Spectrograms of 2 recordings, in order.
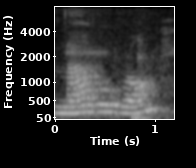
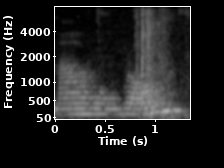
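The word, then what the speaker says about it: Mawul Rom: Just so I can understand that, and you've talked about, is it Marwul Rom? How do you spell that?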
